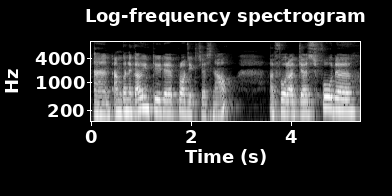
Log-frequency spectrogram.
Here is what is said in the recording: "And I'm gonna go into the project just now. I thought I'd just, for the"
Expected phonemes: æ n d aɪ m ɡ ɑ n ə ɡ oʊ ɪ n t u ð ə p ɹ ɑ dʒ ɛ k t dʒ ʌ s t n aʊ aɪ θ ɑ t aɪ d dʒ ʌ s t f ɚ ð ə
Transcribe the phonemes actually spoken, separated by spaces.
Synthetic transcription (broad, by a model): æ n d aɪ m ɡ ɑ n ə ɡ oʊ ɪ n t u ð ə p ɹ ɑ dʒ ɛ k t dʒ ʌ s t n aʊ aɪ f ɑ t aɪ dʒ ʌ s t f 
